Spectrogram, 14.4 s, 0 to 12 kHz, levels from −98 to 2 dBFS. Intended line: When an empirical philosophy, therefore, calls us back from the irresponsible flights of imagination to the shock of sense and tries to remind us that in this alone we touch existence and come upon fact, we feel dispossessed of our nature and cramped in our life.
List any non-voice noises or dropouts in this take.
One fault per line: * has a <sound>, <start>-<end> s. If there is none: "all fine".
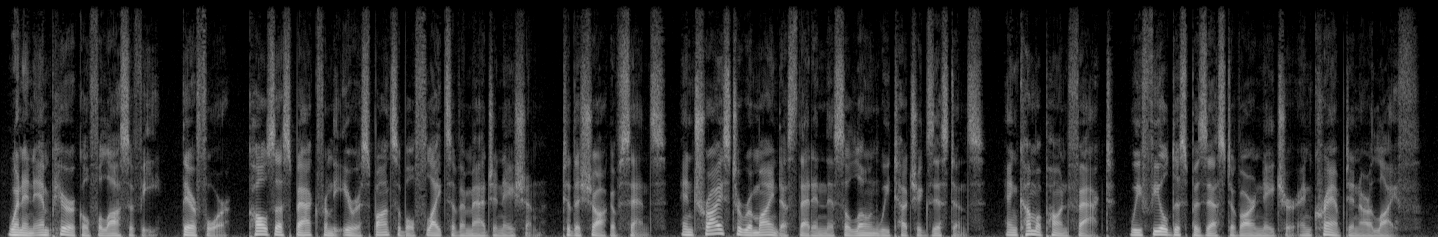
all fine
